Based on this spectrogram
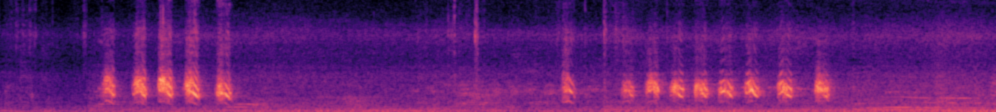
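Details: Female sooty-headed bulbul calling to the male: a short run of five harsh notes, a pause with a single note, then a second run of seven buzzy chatters over steady hiss.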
